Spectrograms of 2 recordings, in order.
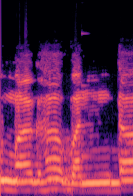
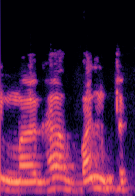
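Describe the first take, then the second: First: मघवंत drawn out as "maghavantaa"; full final vowel. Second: मघवंत ending on a clipped half त, "maghavant"; no vowel after the त in मघवंत; half final consonant. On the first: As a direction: sound a full "a" after the त in मघवंत. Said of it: "त पूरा होता ऐसे". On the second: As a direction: stop मघवंत dead on the t. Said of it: "लेकिन अभी मघवंत ऐसा है". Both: Shown as a demonstration.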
